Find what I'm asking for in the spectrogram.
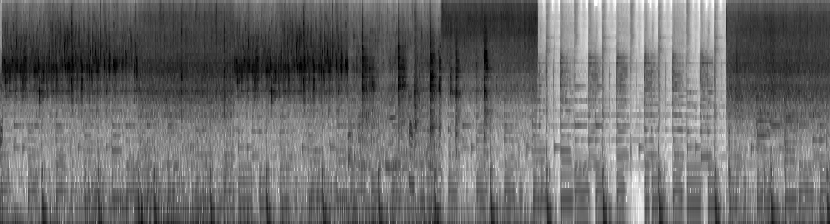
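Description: Pad Thai stir-fries in a hot pan, loud and close. Busy, continuous frying hiss mixes with stirring and scraping, and there is a short quieter break near the end before the sizzle picks up again.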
